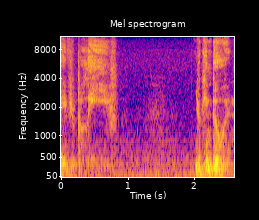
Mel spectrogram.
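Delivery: low, very soft near-whisper; hushed in the ear. Acted. Uncle leans to nephew's ear, hushed encouragement. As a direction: murmur it close into his ear. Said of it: "Leaned over to my ear".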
